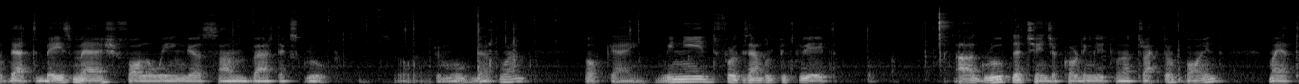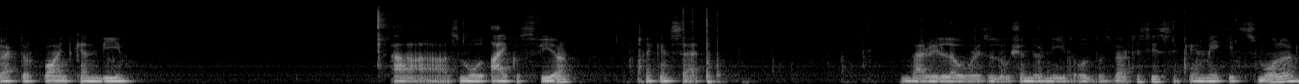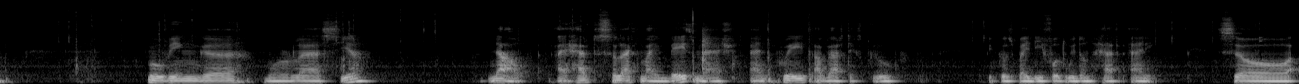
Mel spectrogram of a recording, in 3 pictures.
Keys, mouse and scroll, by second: 0.9-2.5 middle drag, 4.2 right click, 4.9 x, 6.4-7.1 right drag, 7.6-8.3 middle drag, 8.3-9.4 drag, 9.5-11.4 middle drag, 11.9 shift+a, 19.2-21.1 drag, 21.8 middle drag, 23.5 s, 26.1 g, 28.5 g, 33.0 Tab, 33.8 a, 34.2 a, 35.8-38.9 drag.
